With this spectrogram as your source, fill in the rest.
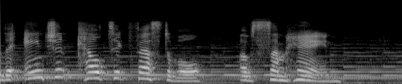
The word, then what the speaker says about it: Samhain: 2,000 years to the ancient Celtic Festival of samhan pronounced sawin celebrated on the night of October 31st in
